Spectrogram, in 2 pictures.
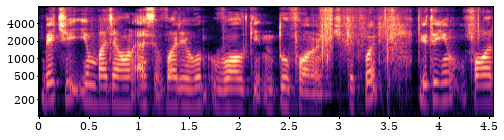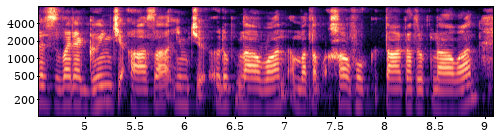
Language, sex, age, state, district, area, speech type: Kashmiri, male, 45-60, Jammu and Kashmir, Budgam, urban, spontaneous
